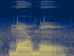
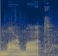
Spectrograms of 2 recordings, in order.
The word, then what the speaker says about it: Marmont: Because he pronounced it Marmont in this video up here. And then Diana is like, my name's Diana Marmont. Like a very pronounced T.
